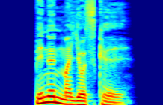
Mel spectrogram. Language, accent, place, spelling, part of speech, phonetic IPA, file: German, Germany, Berlin, Binnenmajuskel, noun, [ˈbɪnənmaˌjʊskl̩], De-Binnenmajuskel.ogg
- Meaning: camel case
